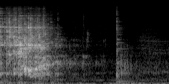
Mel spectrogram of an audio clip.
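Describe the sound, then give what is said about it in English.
Ice, blueberries, vodka, absinthe, lemon juice and simple syrup being shaken rattle and clatter in a burst of bright, hard knocking for about half a second, then quieter scraping and one sharp glassy clink. No one speaks. “So ice, blueberries, everything goes in the clink.”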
